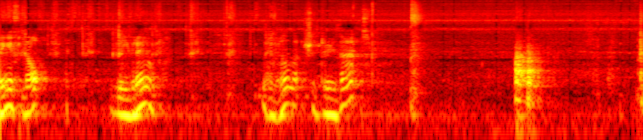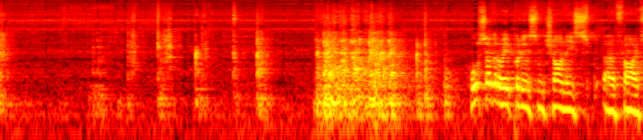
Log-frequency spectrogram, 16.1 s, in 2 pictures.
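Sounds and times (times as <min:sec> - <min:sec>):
spoon scraping and knocking wok: 0:00.0 - 0:03.3, 0:07.9 - 0:08.3, 0:09.2 - 0:13.8
vegetables sizzling in oil: 0:00.0 - 0:15.8.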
